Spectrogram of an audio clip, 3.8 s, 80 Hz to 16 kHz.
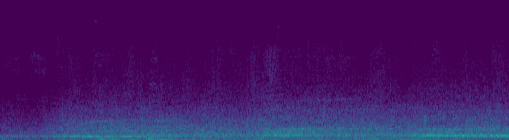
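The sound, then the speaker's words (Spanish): A large stadium crowd at Camp Nou roars steadily for Ansu Fati's return, with many voices chanting together in a sustained, pitched cry over a dense wash of cheering and a low rumble underneath. “Volvió 100 días después, era su cuarta reaparición esta temporada, recibió el cariño que estamos escuchando, el de la afición, los 10 minutos que calentó”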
